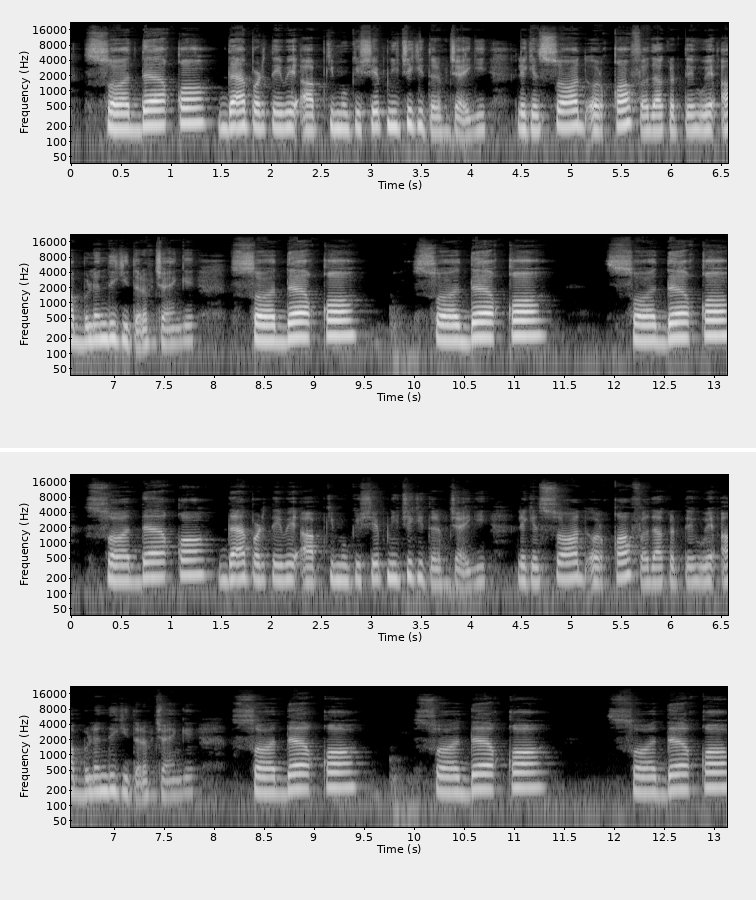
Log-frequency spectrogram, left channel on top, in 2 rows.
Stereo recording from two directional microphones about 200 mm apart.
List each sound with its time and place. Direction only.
0.2 s speech: 30° left (ahead or behind)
